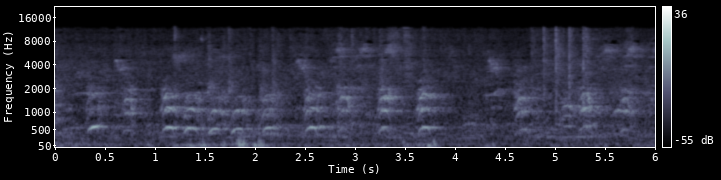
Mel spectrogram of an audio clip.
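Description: Birds calling: a string of short, similar calls, about two a second.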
